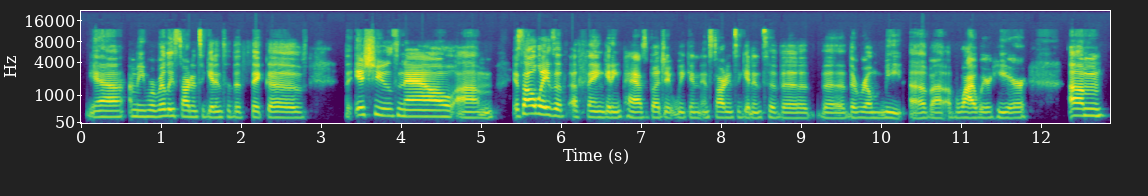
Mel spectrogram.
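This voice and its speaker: Creaky-voiced woman hosting an interview. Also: lowish voice, fairly even intonation, dry recording, clean studio sound. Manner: halting, wordy, circling phrases. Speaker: podcast host. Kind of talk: conversational interview.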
